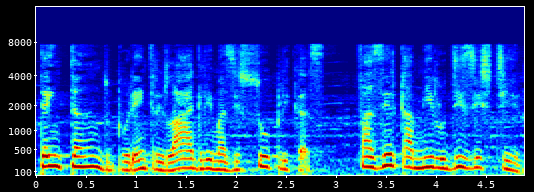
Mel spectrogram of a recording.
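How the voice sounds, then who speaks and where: A man's voice: a little high, measured pace, a little mellow. Male narrator, scripted dramatic storytelling, dull recording, prominent music.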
